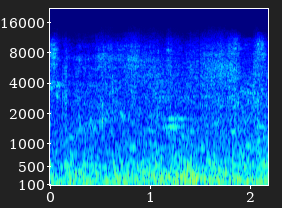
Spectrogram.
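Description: Outdoor crowd ambience: faint background voices over a steady low rumble.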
